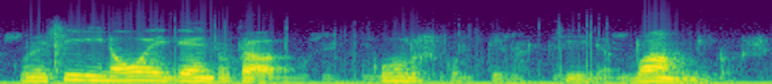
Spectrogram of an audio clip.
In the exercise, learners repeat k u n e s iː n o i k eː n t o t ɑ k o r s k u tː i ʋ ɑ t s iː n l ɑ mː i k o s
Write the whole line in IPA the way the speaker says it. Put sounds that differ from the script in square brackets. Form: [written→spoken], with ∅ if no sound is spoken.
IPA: k u n e s iː n o i k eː n t o t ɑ k [o→u] r s k u tː i ʋ ɑ t s iː n l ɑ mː i k o s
